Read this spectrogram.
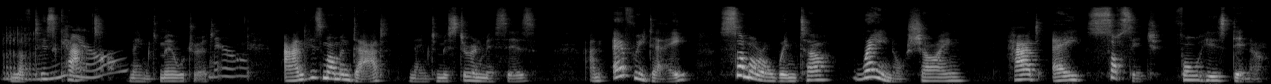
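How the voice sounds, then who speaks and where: A woman with a voice on the low side reads a children's picture book aloud, taking the storyteller's role. She is expressive and deliberate, pausing dramatically between phrases.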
